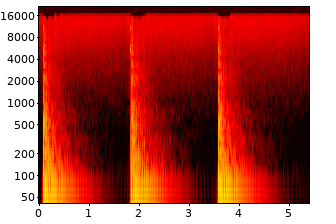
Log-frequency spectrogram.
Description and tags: japanese drum02
ancient, start, Japan, drum, bass, Japanese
